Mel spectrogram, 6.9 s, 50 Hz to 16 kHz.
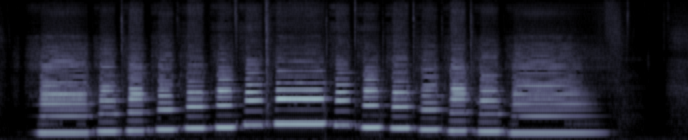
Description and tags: Clarinet - G natural minor
Part of the Good-sounds dataset of monophonic instrumental sounds.
instrument::clarinet
note::G
good-sounds-id::7636
mode::natural minor
neumann-U87, good-sounds, minor, scale, clarinet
